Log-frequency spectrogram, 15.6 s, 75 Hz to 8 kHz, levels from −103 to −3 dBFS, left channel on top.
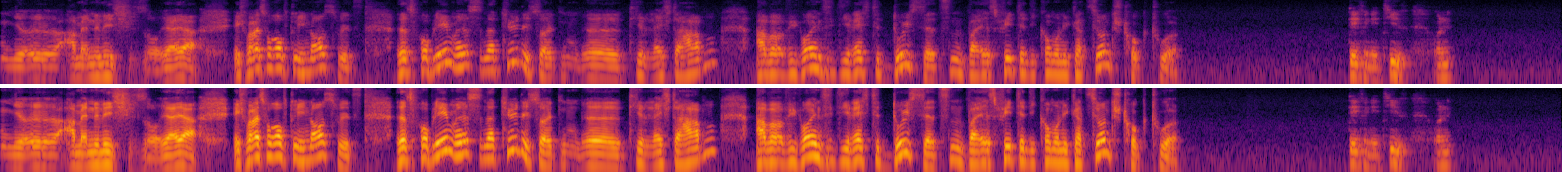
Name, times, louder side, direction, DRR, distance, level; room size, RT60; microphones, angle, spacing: voice 1, 0.0-11.8, right 7 dB, 65° right, 0.3 m, -30 dB
voice 2, 13.5-14.5, left 1 dB, 15° right, 1.2 m, -37 dB
2.7 x 2.4 x 2.3 m
head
